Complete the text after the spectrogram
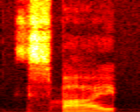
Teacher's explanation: there's no burst of noise following the release of the lips, because the P in spy was not aspirated.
